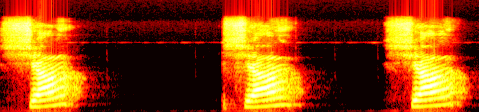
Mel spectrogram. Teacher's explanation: स्वर तंत्र में कंपन नहीं होता स्वर तंत्र खुली रहती हैं और वायु बिना अवरोध के बाहर आ जाती है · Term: अघोष व्यंजन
